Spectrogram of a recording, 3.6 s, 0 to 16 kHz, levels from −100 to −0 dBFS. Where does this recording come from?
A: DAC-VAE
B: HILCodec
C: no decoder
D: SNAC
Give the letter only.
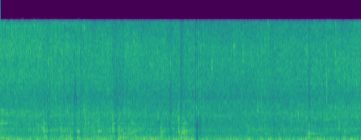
C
